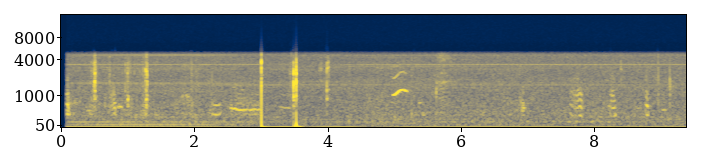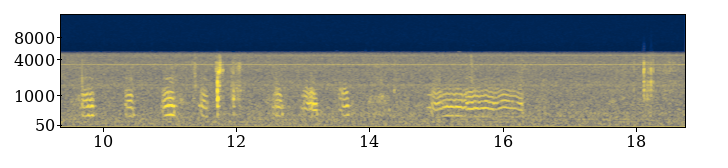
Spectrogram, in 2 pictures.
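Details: Newborn puppies being cuddled give faint, scattered high squeaks and short whimpers. Near the end comes one longer wavering whine. Soft rustling from handling and a steady background hum run throughout.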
